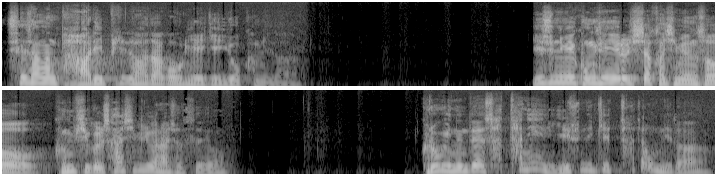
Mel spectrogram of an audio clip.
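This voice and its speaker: A man's voice: fairly high pitch, big pitch swings, normal speed, pauses often, warm tone. A man, a pastor, preaching a Sunday sermon with emphatic rhetorical questions and exhortations. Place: church sanctuary. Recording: long church hall reverb.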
